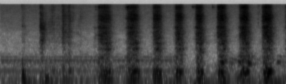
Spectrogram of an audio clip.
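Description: A gloved hand scrubs a blue, low-pile textile carpet runner lying flat on the floor with debris on it, using a small yellow-handled wire brush. Twelve rhythmic, bright scratchy strokes rasp across the fibers at about three per second, each a short broadband swish over a faint low hum.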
